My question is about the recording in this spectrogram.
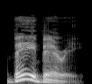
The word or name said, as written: bayberry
